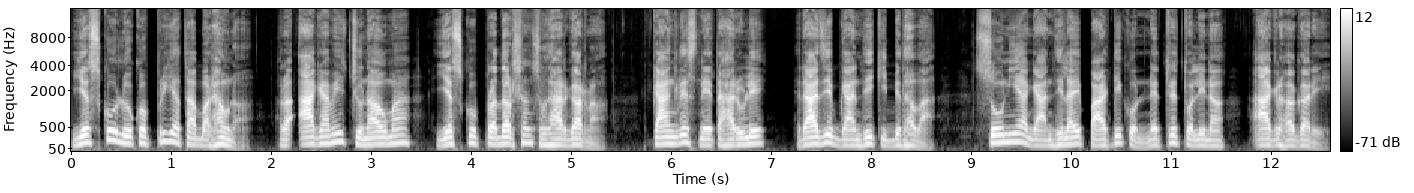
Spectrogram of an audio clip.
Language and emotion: Nepali, neutral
